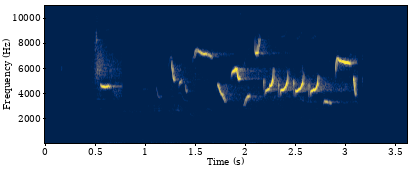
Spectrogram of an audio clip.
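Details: A Eurasian wren delivers a quick, high-pitched phrase: one sharp opening note, a brief gap, then about two seconds of rapid, ringing twitters and squeaky slurred notes ending abruptly. Nothing else heard.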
